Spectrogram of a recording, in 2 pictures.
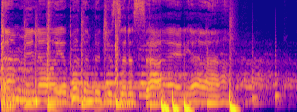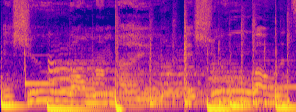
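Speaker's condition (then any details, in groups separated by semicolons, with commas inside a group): No condition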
